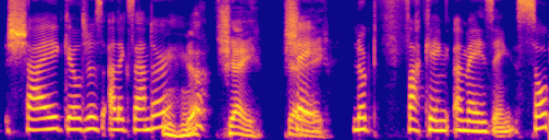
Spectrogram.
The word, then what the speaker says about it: Shai: Okay, I don't know how to pronounce his name. Shai Gilgeous-Alexander. Mhm. Yeah. Shay.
